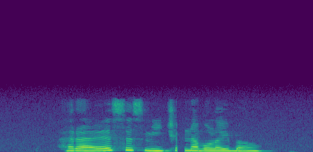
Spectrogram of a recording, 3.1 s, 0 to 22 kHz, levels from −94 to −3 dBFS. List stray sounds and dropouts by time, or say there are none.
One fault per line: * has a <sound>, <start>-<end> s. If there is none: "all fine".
* has a dropout, 1.8-1.9 s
